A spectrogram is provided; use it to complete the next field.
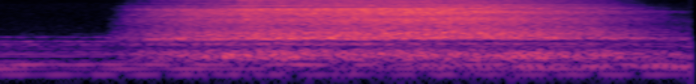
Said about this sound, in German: Und wir atmen ein.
